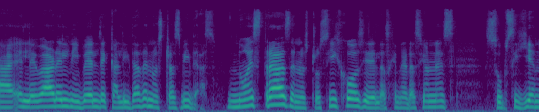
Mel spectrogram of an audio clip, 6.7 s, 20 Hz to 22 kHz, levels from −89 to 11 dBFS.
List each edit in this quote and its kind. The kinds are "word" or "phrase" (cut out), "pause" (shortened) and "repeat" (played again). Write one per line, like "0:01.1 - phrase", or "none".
none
